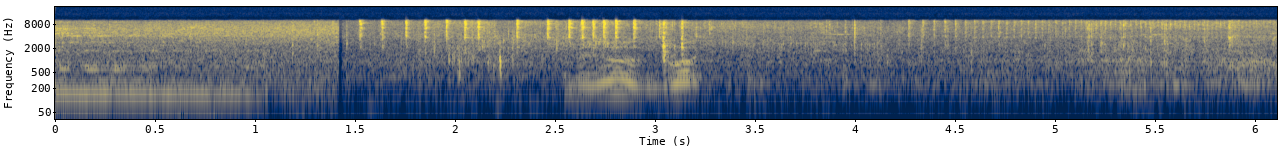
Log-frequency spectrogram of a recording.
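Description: Bicycle freewheel ratchet clicking rapidly as the bike coasts, starting about a second and a half in and fading out after about two seconds. A short steady voice-like hum comes first, and a brief wavering voice sounds among the clicks.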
